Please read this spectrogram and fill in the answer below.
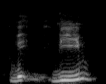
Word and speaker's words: Veeam: VM, how you pronounce it? VW. Veeam.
